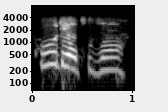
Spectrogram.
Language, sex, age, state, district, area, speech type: Odia, male, 45-60, Odisha, Nabarangpur, rural, conversation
